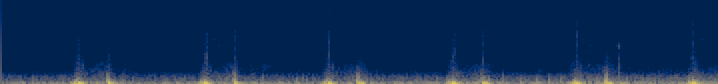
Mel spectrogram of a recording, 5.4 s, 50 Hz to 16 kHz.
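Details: Heart sounds recorded during a long breath-hold (10 lead, subject B1): steady paired lub-dub, about 65 beats a minute; heartbeat during breath-hold.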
